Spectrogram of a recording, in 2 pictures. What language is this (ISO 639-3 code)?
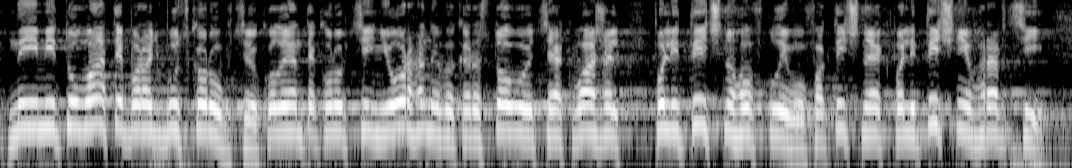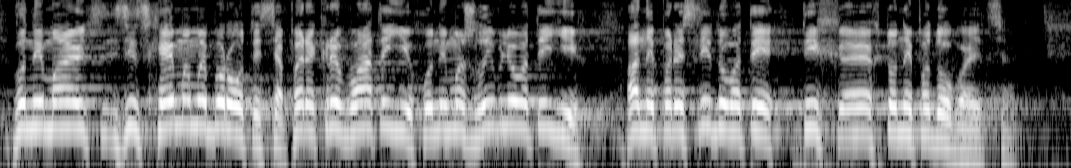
ukr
